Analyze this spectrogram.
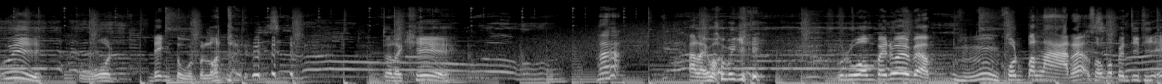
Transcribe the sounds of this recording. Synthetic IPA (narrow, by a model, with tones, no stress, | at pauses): ʔɯ˦˥˩jʔoː˨˩ | de˥˩ŋt̪uː˨˩t̪̚pe˧lo˦˥t̪̚ | t͡ɕoː˧la˧kʰeː˥˩ | ha˦˥ | ʔa˧ɾa˧˩jwaː˥˩ma˧˥˩kiː˧˥ | ɾu˧əmpa˧jdu˥˩əjbɛː˨˩p̚ɯ˧hɯ˨˩kʰo˧npa˧laː˨˩t̪̚ha˦˥so˨˦kaː˧˩pe˧nt͡ɕiː˧t̪ʰiː˧ʔ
